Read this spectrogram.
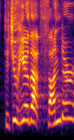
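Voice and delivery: high, loud startled question; astonished onlooker. Acted. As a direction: play a bystander amazed at a sudden noise. Startled crowd voiced in Gospel story.

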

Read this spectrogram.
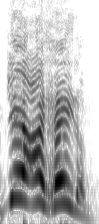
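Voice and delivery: loud, high, faking conviction; forced agreement. Retold or imitated. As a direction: shout a hate you don't feel. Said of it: "yeah, you're just like".

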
